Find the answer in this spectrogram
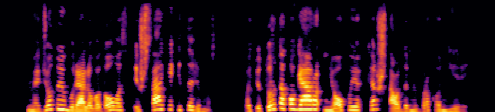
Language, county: Lithuanian, Vilnius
